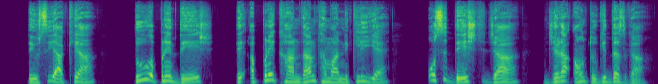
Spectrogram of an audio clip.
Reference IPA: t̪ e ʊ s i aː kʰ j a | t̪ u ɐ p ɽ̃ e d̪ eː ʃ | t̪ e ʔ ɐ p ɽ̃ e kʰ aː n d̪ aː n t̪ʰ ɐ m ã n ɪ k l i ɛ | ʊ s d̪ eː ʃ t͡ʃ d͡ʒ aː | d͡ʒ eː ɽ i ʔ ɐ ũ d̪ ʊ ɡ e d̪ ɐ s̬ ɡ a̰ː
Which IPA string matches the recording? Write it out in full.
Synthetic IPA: t̪ e ʊ s i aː kʰ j a | t̪ u ɐ p ɽ̃ e d̪ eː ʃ | t̪ e ʔ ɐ p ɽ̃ e kʰ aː n d̪ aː n t̪ʰ ɐ m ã n ɪ k l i ɛ | ʊ s d̪ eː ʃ t͡ʃ d͡ʒ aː | d͡ʒ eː ɽ a ʔ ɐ ũ t̪ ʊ ɡ i d̪ ɐ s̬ ɡ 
